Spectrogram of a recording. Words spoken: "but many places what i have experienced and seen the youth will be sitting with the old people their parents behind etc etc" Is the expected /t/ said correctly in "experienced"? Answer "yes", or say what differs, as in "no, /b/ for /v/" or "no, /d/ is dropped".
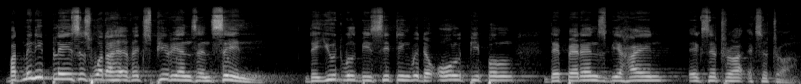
no, /t/ is dropped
